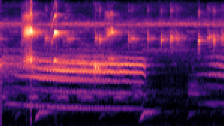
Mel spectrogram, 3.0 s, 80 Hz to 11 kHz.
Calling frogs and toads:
Chaco tree frog, lesser tree frog, dwarf tree frog, pepper frog, menwig frog, Pithecopus azureus, Scinax fuscovarius
8:30pm

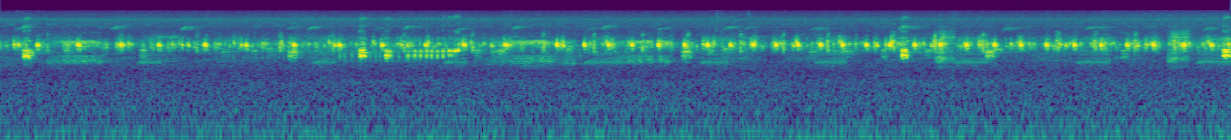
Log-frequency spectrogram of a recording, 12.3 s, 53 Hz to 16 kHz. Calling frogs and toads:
Bischoff's tree frog, Dendropsophus nahdereri, fine-lined tree frog, Scinax perereca, Cochran's lime tree frog
5:00am

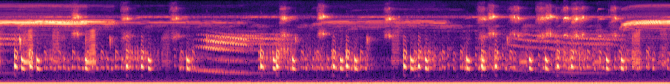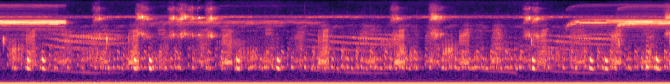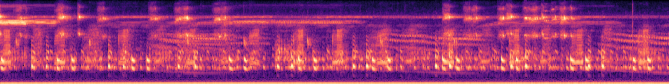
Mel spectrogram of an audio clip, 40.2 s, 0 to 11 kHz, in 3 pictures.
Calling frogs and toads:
Elachistocleis matogrosso, Cuyaba dwarf frog, Scinax fuscovarius, lesser tree frog, menwig frog, waxy monkey tree frog
10:00pm

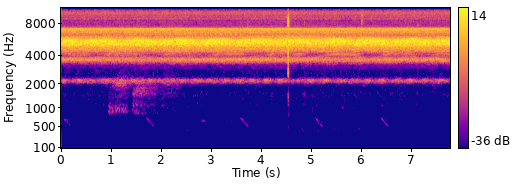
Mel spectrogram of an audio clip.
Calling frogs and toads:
Physalaemus cuvieri, Boana albopunctata
12:00am

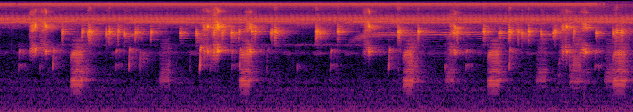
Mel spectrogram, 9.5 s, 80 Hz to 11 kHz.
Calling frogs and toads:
Scinax fuscovarius, lesser tree frog, dwarf tree frog, pointedbelly frog, Elachistocleis matogrosso
7:30pm

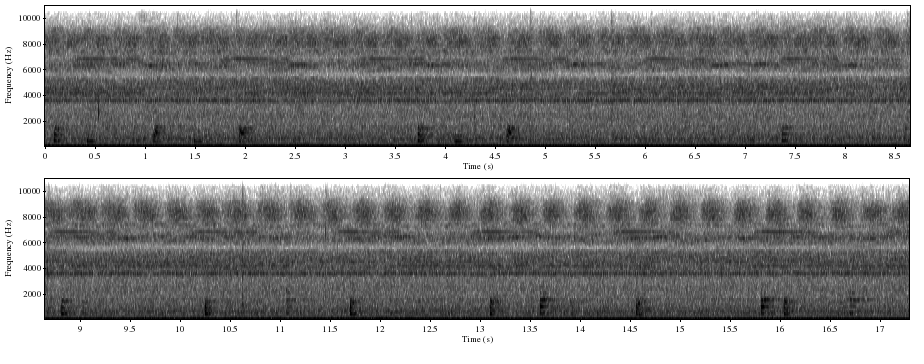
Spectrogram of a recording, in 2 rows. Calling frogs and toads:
blacksmith tree frog
9:30pm

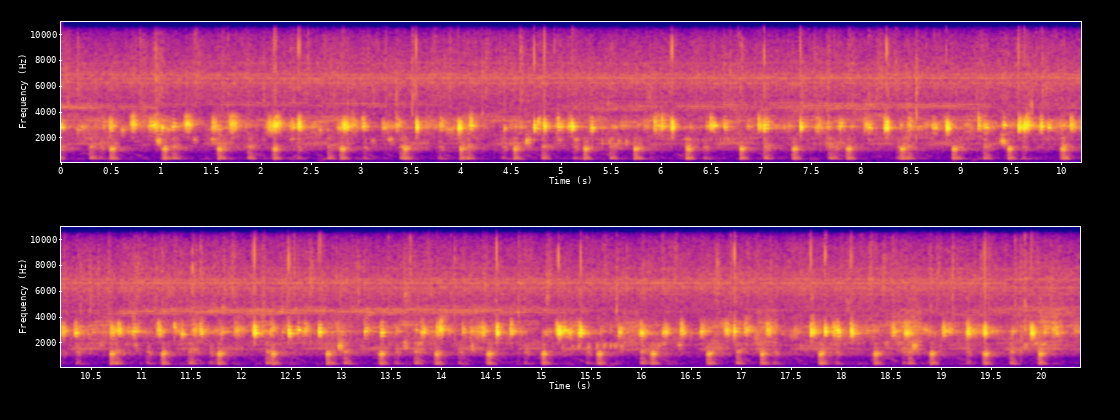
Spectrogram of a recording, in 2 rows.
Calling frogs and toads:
blacksmith tree frog, two-colored oval frog, Scinax perereca, Cochran's lime tree frog
9:00pm

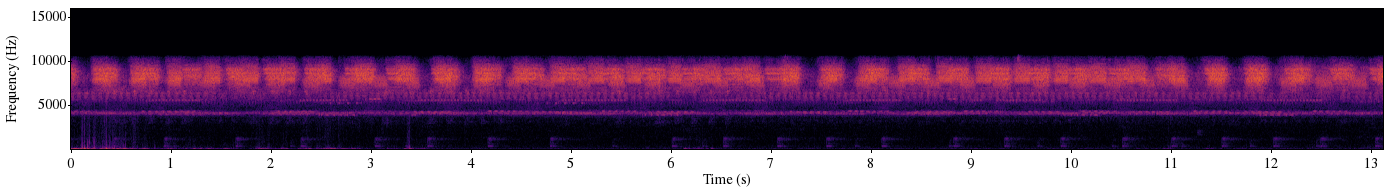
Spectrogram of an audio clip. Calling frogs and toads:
blacksmith tree frog
10:30pm

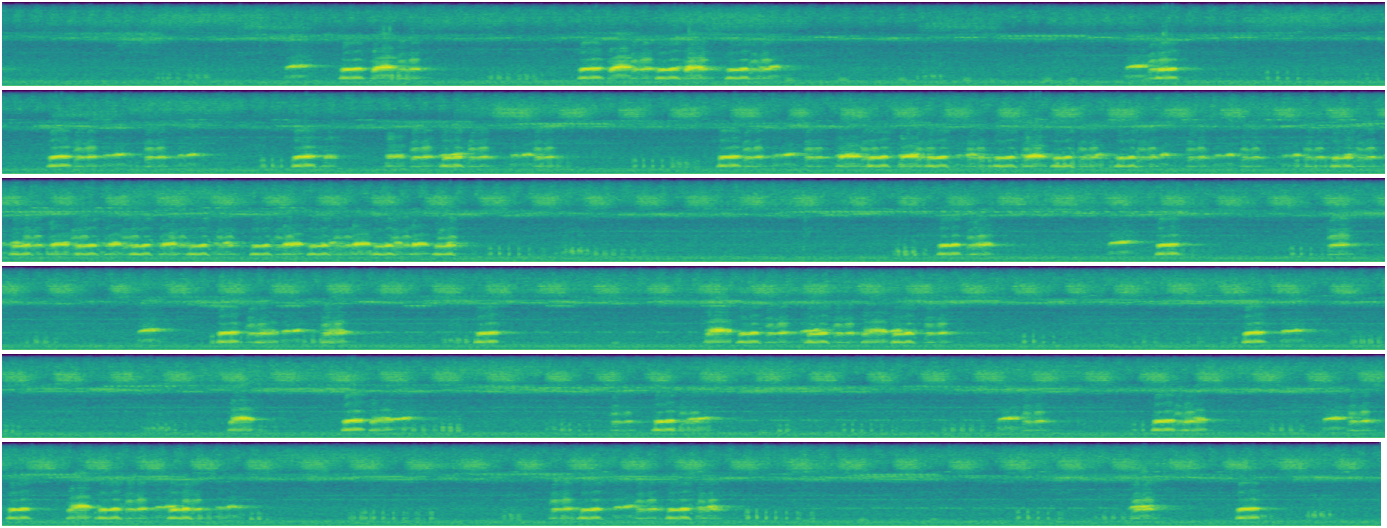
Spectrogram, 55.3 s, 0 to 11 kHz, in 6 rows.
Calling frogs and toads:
Phyllomedusa distincta, white-edged tree frog
9:15pm

